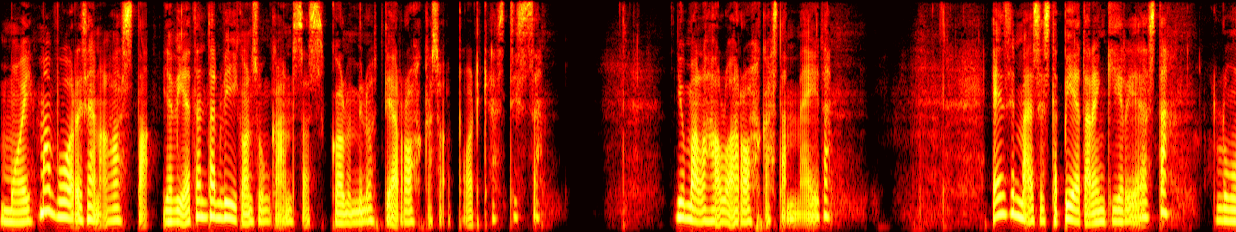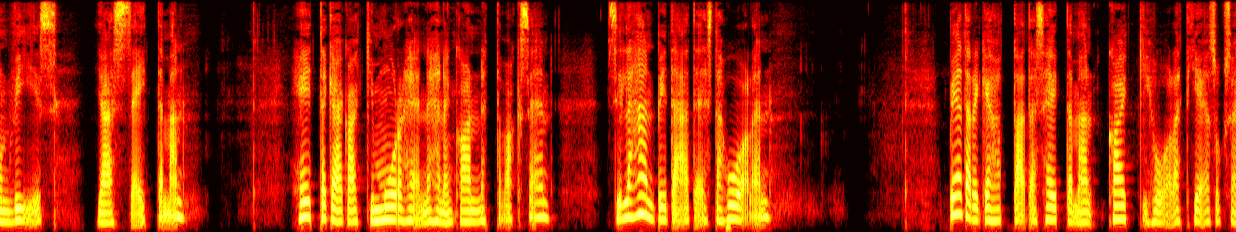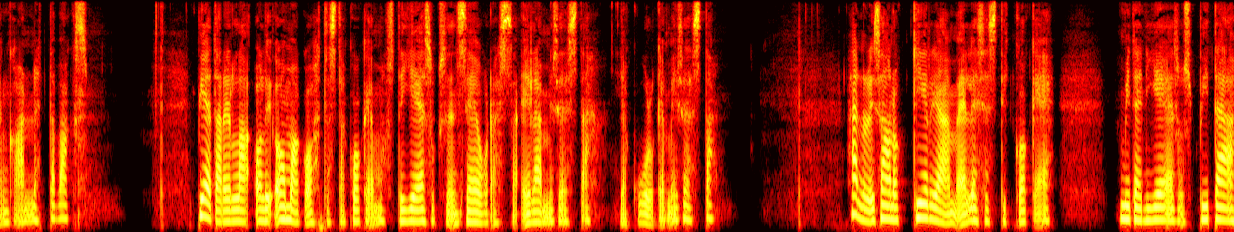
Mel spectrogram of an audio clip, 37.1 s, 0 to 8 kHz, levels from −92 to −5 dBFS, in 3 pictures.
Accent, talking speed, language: native, 100 wpm, Finnish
